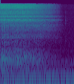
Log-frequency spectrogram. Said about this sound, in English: So let's begin by breathing in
